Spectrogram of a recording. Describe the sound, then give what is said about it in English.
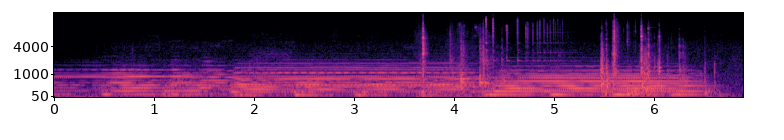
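Stones thrown at a front door strike the wood in a few sharp, irregular thunks, clustered in the second half, over a steady bed of sustained, droning musical tones. “Slee is throwing stones at Ian's front door.”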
